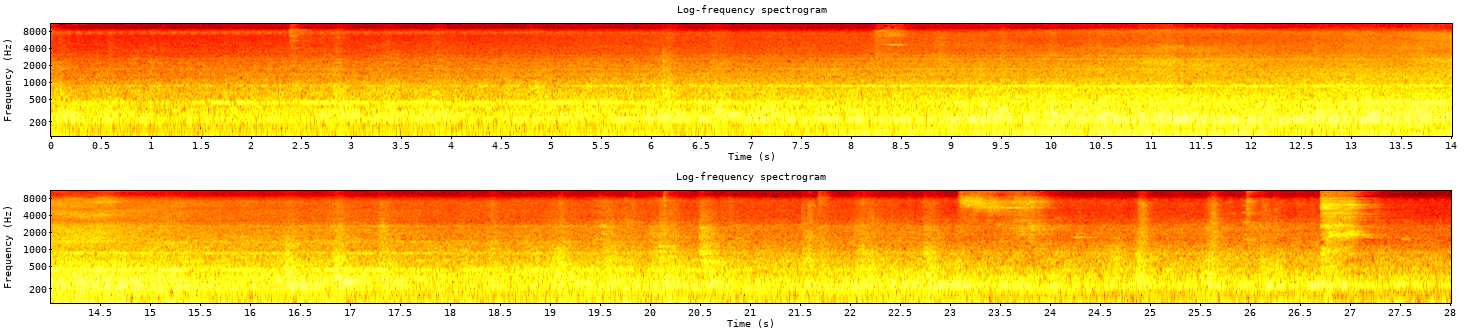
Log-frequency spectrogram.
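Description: Train running past at speed: a loud, steady rumble of wheels on rail with a steady hum underneath. It builds to its loudest around the middle of the pass and then eases off, with a few short sharp noises from the wheels near the end.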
